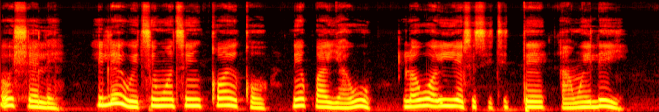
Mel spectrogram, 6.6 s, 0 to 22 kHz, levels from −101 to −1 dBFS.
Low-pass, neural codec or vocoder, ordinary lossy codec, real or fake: none; none; none; real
